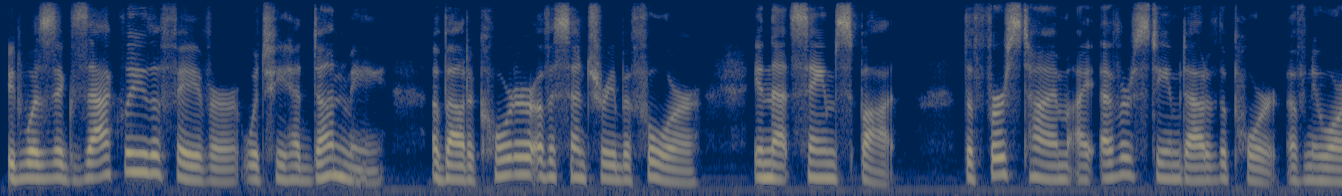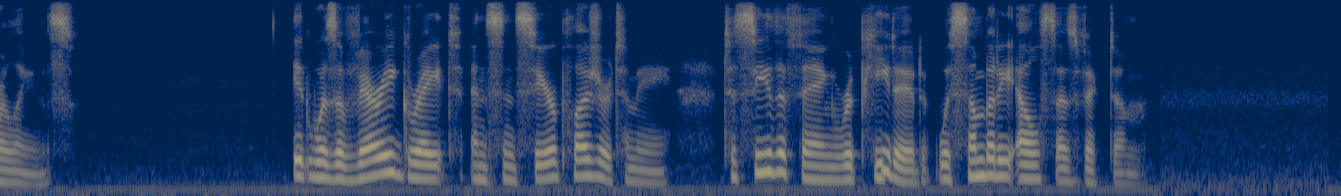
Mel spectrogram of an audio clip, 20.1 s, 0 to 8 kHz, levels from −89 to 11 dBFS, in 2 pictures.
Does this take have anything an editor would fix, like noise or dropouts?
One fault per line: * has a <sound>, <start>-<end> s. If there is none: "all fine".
all fine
